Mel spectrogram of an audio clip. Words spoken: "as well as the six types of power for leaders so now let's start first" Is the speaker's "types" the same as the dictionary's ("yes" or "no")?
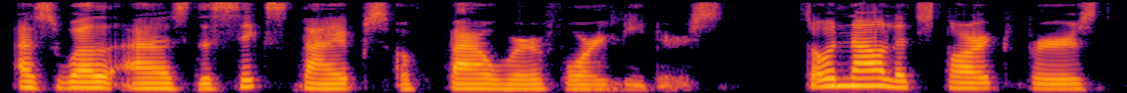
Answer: yes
